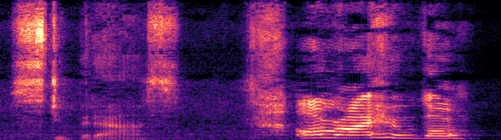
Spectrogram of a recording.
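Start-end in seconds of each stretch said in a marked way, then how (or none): 0.0-0.9 whispered put-down; whispered aside. Real, not acted. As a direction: whisper it under your breath. Muttered aside.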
